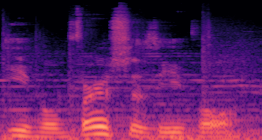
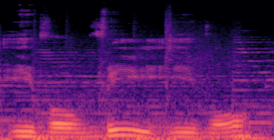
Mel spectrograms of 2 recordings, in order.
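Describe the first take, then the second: First: The middle word is said as the full word versus. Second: The middle word is said as the letter v. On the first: The speaker calls it wrong. "I mispronounced this because I said Evil versus" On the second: The speaker calls it right. "this should be Evil v"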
